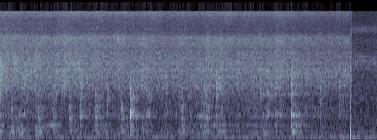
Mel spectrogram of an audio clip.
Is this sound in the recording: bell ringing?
no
